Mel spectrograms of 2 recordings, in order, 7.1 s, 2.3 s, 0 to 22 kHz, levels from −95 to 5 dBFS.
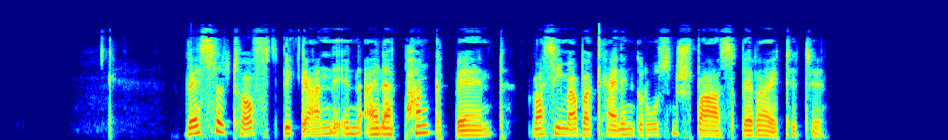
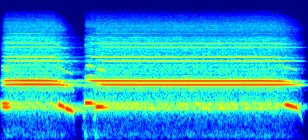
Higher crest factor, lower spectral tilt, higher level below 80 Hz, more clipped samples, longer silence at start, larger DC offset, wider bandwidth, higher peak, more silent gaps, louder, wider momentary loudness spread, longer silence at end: first, 20 dB vs 10 dB; first, -4.5 dB/octave vs 4.5 dB/octave; first, -54 dBFS vs -78 dBFS; neither; first, 0.8 s vs 0 s; neither; second, 11 kHz vs 13 kHz; about the same, 0 dBFS vs -2 dBFS; neither; second, -18 LUFS vs -9 LUFS; first, 11 LU vs 3 LU; first, 0.95 s vs 0.05 s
